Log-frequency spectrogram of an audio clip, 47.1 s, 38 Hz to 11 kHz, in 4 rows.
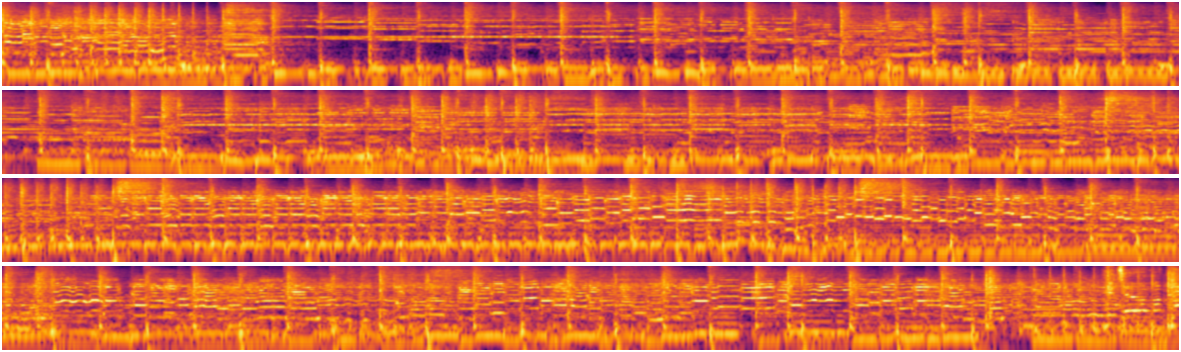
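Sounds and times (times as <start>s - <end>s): bass line: 0.0s - 47.0s
drum beat: 0.0s - 47.0s
electric guitar solo: 0.0s - 47.0s.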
